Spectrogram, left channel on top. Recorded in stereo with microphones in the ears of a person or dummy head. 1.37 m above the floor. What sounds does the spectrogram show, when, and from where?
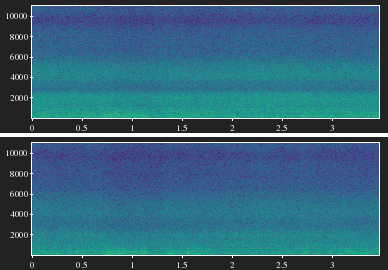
Only background noise.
